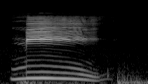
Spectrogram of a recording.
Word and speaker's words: knee: And then knee. Knee also K is silent.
